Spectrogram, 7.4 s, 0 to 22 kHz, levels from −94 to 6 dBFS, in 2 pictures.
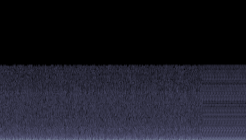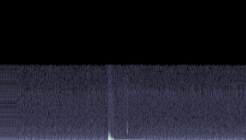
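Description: A speech clip with a system hang loop from 3.07 to 3.95 s. The sound freezes on one 23.2 ms piece, which fits a 1024-sample buffer, repeated 38 times. At 43.1 Hz it becomes a steady buzz. Speech then resumes with essentially nothing missing.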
